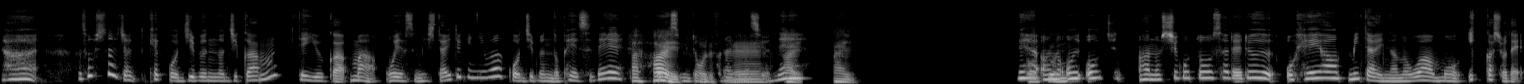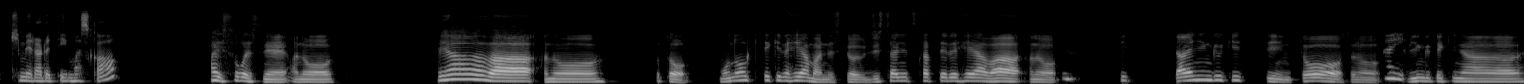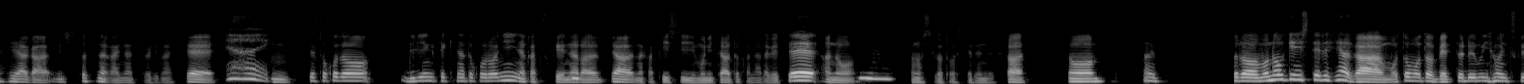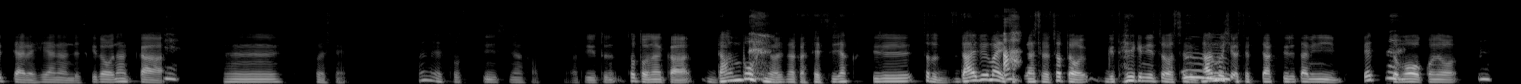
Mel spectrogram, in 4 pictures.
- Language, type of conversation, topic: Japanese, advice, 家で効果的に休息するにはどうすればよいですか？
- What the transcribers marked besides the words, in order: laugh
